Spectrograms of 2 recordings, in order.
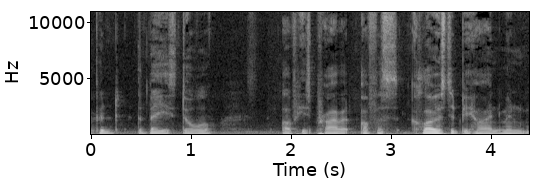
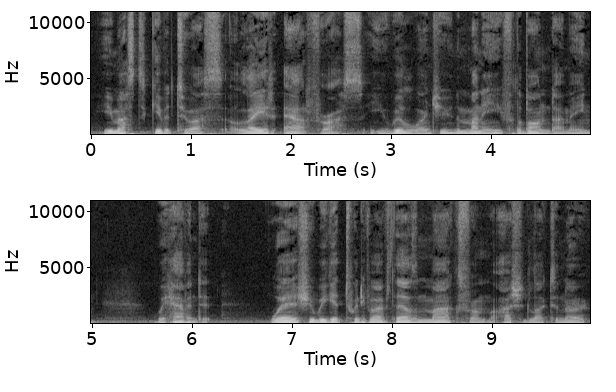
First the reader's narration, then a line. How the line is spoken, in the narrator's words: said, her voice quavering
